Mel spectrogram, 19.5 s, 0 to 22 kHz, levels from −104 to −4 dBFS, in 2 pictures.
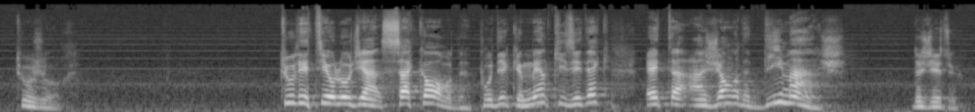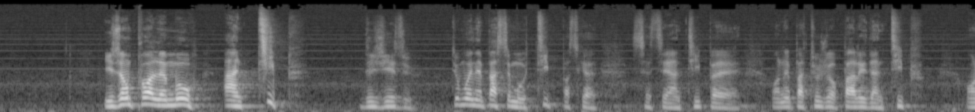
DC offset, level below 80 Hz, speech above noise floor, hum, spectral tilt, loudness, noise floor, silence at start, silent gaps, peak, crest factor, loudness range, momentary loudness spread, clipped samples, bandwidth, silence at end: under 0.1%; -66 dBFS; 28 dB; none; -3.5 dB/octave; -28 LUFS; -57 dBFS; 0.15 s; none; -8 dBFS; 22 dB; 9 LU; 19 LU; under 0.1%; 19 kHz; 0 s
